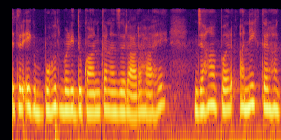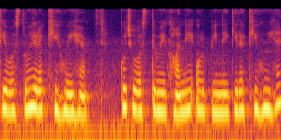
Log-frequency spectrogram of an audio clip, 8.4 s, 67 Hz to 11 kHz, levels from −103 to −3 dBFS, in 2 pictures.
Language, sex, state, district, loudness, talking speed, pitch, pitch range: Hindi, female, Bihar, Bhagalpur, -14 LUFS, 200 wpm, 205 Hz, 190-215 Hz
